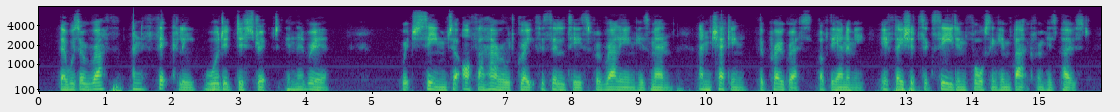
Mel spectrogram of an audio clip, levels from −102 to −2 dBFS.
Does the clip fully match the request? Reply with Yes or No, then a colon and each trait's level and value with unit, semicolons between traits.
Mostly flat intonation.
Yes: narrow, 2.3 semitones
